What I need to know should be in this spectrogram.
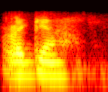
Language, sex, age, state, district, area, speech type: Odia, male, 18-30, Odisha, Jagatsinghpur, rural, conversation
